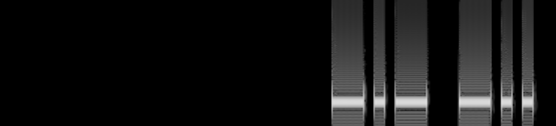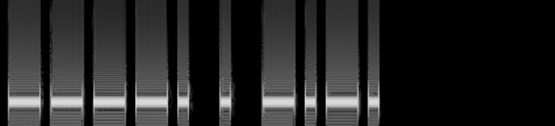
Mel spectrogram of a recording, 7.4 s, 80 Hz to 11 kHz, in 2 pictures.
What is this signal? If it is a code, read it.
Morse code, heard as a keyed tone, about 17 wpm, 700 Hz. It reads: KD9EC
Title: USA Call Signs - 5 Characters - Repeated 2x - 17wpm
